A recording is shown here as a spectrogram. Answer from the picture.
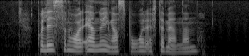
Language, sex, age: Swedish, female, 46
